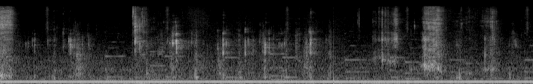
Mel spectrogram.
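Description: Close-miked chewing and biting of rosé tteokbokki, chewy rice cakes and noodles in a creamy sauce, with short wet mouth clicks scattered through, the strongest about a second and a half in and again after four seconds. A steady low background tone runs underneath.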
